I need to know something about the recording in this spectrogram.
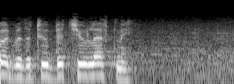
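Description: A middle-aged woman speaks clearly up close.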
